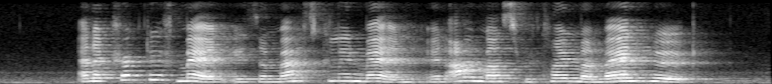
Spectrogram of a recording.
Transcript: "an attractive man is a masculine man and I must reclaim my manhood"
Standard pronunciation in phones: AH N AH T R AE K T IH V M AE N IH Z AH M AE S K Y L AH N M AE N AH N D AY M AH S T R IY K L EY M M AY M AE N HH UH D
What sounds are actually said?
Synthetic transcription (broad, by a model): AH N AH T R AE K T IH V M AE N IH Z AH M AE S K Y L AH N M AE N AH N AY M AH S T R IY K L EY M M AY M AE N HH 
